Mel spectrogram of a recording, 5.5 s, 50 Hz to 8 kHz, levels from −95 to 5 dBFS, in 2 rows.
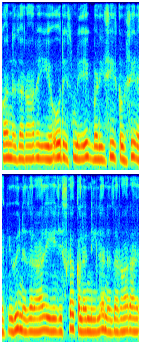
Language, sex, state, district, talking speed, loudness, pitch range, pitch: Hindi, female, Bihar, Katihar, 250 wpm, -16 LUFS, 180-195 Hz, 185 Hz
